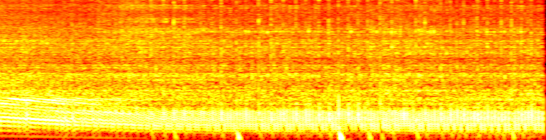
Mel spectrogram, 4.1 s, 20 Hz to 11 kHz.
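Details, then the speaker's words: McCulloch Pro Mac 850 chainsaw on first start after rebuild, carb being adjusted for less fuel: screams at high revs with slightly wavering pitch and scattered pops; sounds lean, suspected air leak, guessed on the flywheel side. "seems like we got an air leak"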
